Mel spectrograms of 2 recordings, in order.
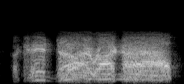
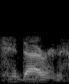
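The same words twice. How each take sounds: First: Desperate shout. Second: Said in the usual way. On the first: Acted. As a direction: yell it out like you're dying. Panicked host yells into mic.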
